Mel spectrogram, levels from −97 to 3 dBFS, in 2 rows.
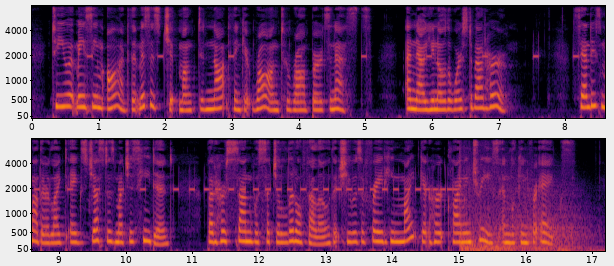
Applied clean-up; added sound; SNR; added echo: none; Boom; 17 dB; none.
